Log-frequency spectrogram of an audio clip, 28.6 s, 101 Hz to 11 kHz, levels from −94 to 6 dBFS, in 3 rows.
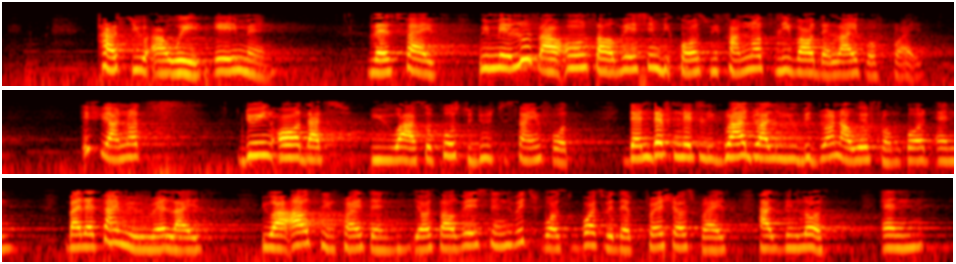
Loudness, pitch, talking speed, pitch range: -27 LUFS, 230 Hz, 145 wpm, 215-260 Hz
